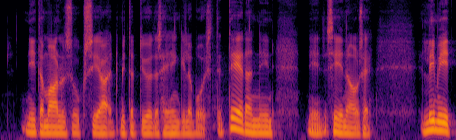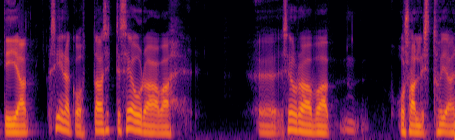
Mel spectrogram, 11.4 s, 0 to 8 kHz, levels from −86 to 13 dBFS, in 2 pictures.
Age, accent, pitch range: 50-69, native, 100-120 Hz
